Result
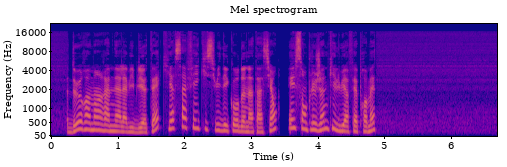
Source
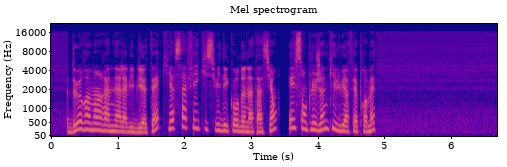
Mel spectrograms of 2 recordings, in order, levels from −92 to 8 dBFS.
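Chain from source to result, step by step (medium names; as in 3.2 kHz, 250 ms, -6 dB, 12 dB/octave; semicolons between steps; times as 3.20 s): high-pass 150 Hz 12 dB/octave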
